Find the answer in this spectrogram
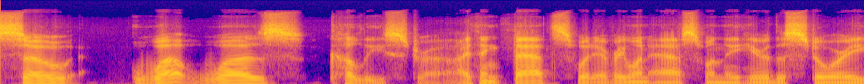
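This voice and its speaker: In a General American accent, a man speaks at a very slow pace with a fairly low pitch and ordinary pitch variation, in a dry, close sound with no echo and a quiet background. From US Pacific Northwest. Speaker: podcast host. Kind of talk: interview.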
